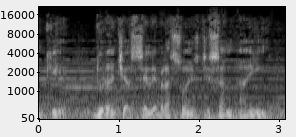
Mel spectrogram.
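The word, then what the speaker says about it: Samhain: 2000 anos de idade conhecida como samhaim pronuncia suin realizada por povos da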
